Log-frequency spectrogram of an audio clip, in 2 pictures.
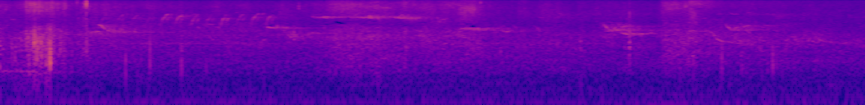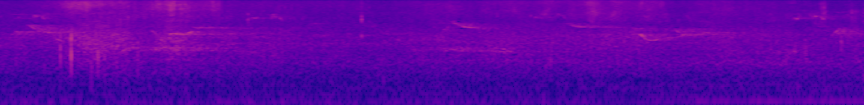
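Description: Faint woodland birds calling: short, downward-slurred chirps every second or so. A single short crunch just after the start is the loudest sound, over a low steady background hum.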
